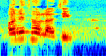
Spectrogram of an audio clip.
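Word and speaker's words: ornithology: ऑर्निथोलॉजी, वैसे रा उड़ा रहता है लेकिन बोलने में ऑर्निथोलॉजी, रा साइलेंट रहता है, ठीक है ना।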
